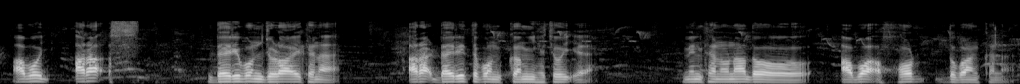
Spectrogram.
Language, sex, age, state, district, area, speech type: Santali, male, 45-60, Jharkhand, East Singhbhum, rural, spontaneous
